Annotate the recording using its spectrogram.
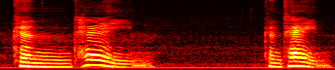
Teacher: The first syllable is short and weak. So that one is the reduced sound.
